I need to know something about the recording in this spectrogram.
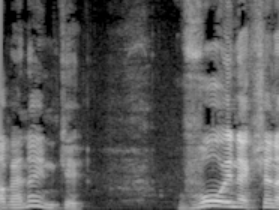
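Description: A man's voice speaking, broken by a pause of under a second about two-thirds of a second in. During the pause only a faint rubbing sound is left.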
